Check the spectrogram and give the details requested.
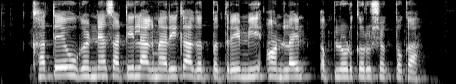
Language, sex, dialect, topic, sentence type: Marathi, female, Standard Marathi, banking, question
